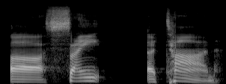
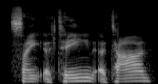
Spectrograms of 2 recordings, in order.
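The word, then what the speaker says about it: Saint-Étienne: This is Scream for Me, Saint Atine. Saint Atine. And this is unofficial, part 1, $45 start. Live in Paris, 2000. Well, live in Saint, I think that's pronounced Etine.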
